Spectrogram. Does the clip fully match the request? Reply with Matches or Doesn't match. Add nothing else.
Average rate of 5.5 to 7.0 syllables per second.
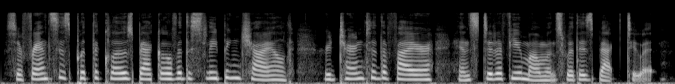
Doesn't match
